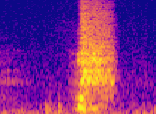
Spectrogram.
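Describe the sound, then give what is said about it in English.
A single short, sharp sneeze bursts out, a quick breathy blast lasting under half a second against a quiet background. “Bless you.”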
